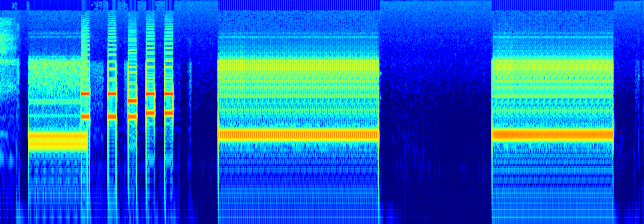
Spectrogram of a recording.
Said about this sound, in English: I'm going to dial her phone number right now, though. Okay, here we go.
